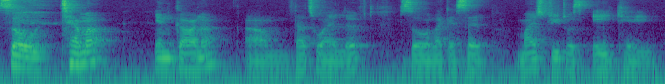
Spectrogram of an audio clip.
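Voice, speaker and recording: Pausing long and often, a man with a very deep, low, somewhat breathy voice speaks at a fairly slow pace with lively intonation. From southern Africa. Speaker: podcast guest. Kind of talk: casual chat.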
